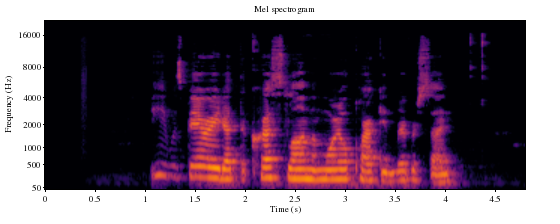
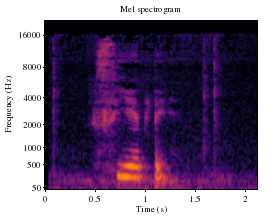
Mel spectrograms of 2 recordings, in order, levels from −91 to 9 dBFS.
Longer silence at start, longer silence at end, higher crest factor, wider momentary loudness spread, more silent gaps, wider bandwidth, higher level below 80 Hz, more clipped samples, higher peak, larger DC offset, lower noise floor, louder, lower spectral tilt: first, 1.05 s vs 0.5 s; second, 0.7 s vs 0.85 s; about the same, 18 dB vs 18 dB; about the same, 15 LU vs 13 LU; neither; about the same, 16.5 kHz vs 17 kHz; second, -68 dBFS vs -56 dBFS; neither; first, -6 dBFS vs -10 dBFS; neither; first, -79 dBFS vs -53 dBFS; first, -22 LUFS vs -25 LUFS; about the same, -6 dB/octave vs -5 dB/octave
